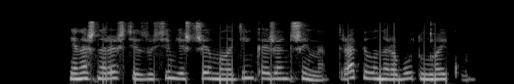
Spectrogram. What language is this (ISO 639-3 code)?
bel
